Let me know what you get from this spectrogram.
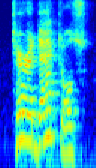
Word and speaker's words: pterodactyls: When my grandchildren come over, sometimes they complain about pterodactyls coming into our bathroom in the night. And they well, why can't you hear it, Grandpa? Well, the P is silent.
